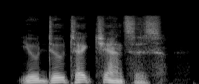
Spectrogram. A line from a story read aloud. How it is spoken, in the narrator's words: Perrin breathed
